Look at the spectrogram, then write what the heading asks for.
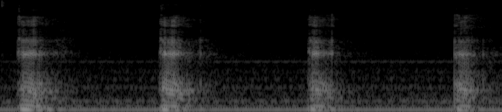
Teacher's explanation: They all make the sound eh. Notice we do not hear the N or the M when we're saying these.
